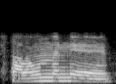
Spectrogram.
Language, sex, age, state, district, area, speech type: Telugu, male, 30-45, Andhra Pradesh, East Godavari, rural, conversation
